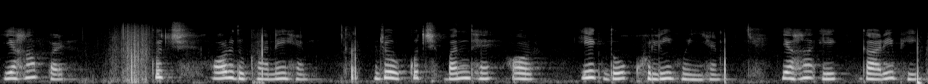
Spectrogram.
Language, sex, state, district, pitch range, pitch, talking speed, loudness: Hindi, female, Bihar, West Champaran, 245-280 Hz, 265 Hz, 135 wpm, -17 LUFS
